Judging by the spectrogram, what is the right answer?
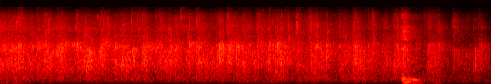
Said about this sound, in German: Gebt ihnen einen mega Applaus.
